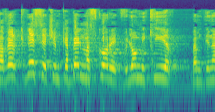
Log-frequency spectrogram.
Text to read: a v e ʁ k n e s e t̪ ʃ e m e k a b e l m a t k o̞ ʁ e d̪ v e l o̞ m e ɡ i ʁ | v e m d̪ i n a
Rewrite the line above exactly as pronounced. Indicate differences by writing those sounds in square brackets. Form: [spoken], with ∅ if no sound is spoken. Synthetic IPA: a v e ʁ k n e s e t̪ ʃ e m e k a b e l m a [s] k o̞ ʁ e [t̪] v e l o̞ m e [k] i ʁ | [b] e m d̪ i n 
